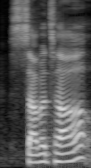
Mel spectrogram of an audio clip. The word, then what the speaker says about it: Savitar: Zoom from season two savitar or Savita from season three depending on how you say it and of course godspeed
